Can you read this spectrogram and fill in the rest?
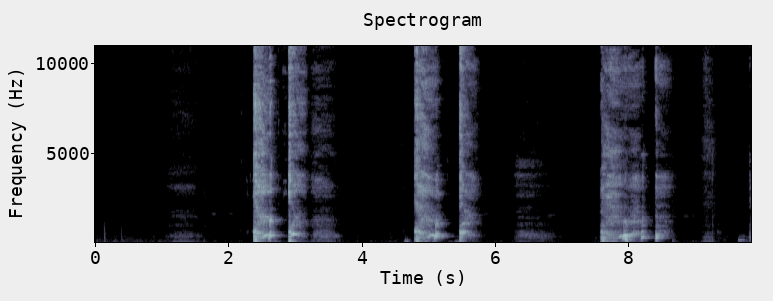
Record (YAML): three_cough_length: 9.8 s
three_cough_amplitude: 5130
three_cough_signal_mean_std_ratio: 0.34
survey_phase: beta (2021-08-13 to 2022-03-07)
age: 45-64
gender: Female
wearing_mask: 'No'
symptom_cough_any: true
symptom_runny_or_blocked_nose: true
symptom_sore_throat: true
symptom_fatigue: true
symptom_headache: true
smoker_status: Never smoked
respiratory_condition_asthma: false
respiratory_condition_other: false
recruitment_source: Test and Trace
submission_delay: 2 days
covid_test_result: Positive
covid_test_method: LFT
